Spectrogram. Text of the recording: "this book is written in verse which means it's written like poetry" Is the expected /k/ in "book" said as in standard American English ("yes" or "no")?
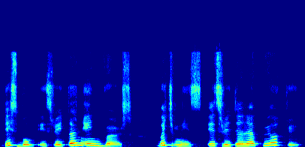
yes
